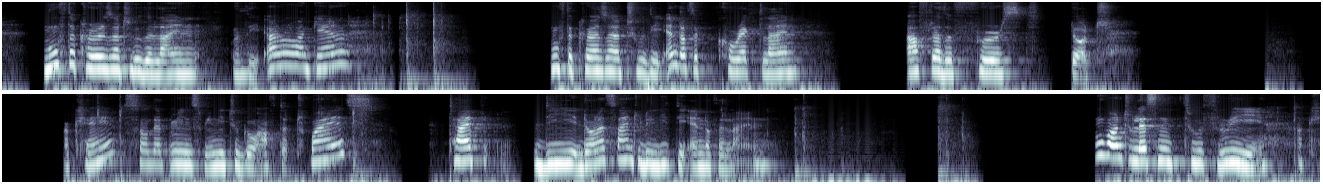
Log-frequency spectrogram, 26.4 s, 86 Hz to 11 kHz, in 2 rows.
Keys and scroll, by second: 2.9-3.7 typing, 13.7-16.1 typing, 20.5 d, 21.7-22.4 typing, 25.4-26.3 typing.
